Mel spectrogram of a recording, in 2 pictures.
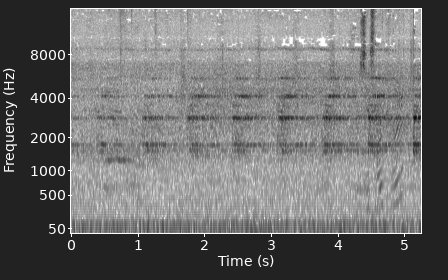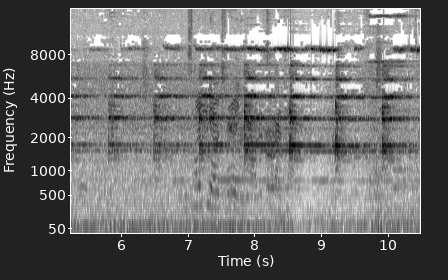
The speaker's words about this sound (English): I think our train's coming. I hear a train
